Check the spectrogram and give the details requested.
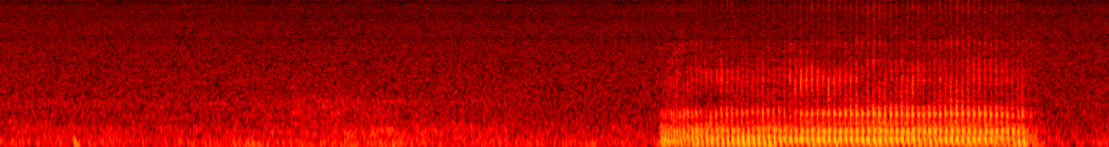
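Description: Quiet room, then one long, loud, rattling snore lasting about two and a half seconds; snoring.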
